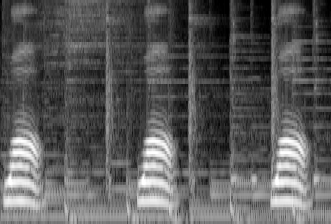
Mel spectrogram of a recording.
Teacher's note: These vowels start with the 우, sound.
